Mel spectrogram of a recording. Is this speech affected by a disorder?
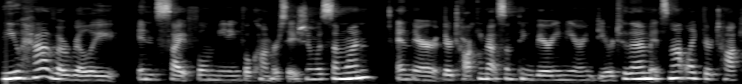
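No.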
